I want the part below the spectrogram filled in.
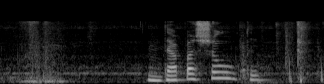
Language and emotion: Russian, neutral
